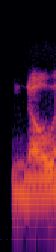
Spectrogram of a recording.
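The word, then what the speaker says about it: Knull: Um, so our track Null and Void is spelled K N U L L like Null, the god of the symbiot.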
